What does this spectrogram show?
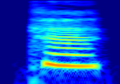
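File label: "가", Korean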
